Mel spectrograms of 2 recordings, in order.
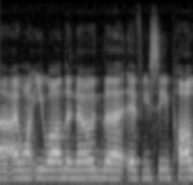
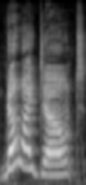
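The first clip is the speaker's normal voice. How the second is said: all caps; 5 semitones higher, 7 dB louder than usual. Shown as a demonstration. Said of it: "Again, all caps".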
